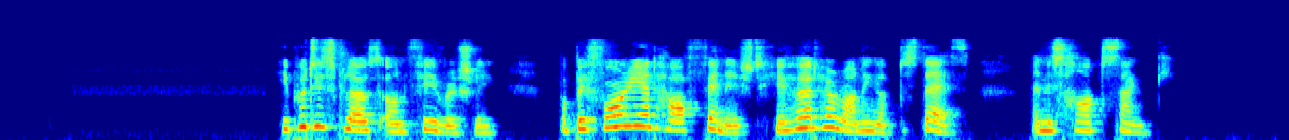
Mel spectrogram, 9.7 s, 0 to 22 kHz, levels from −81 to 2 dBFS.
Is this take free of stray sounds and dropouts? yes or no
yes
